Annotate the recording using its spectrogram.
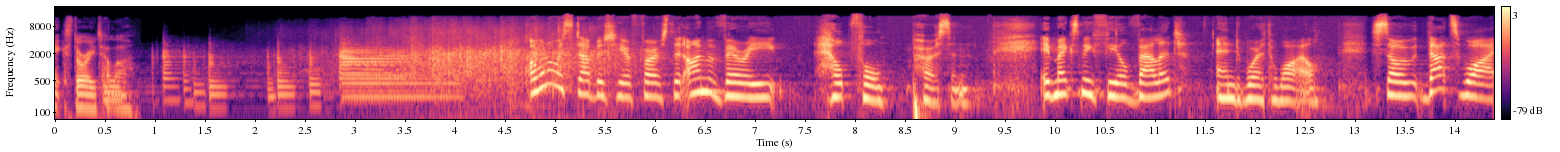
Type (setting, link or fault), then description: setting, live audience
